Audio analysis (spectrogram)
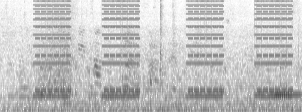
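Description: A telephone rings in four regular electronic bursts, each about half a second long with short gaps, loud over a busy background murmur.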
